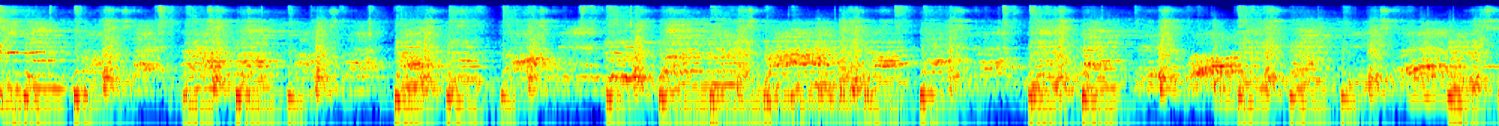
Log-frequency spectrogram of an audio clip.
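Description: Gospel praise team singing together over live music with a steady beat.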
